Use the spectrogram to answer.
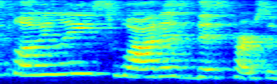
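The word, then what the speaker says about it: Chloe Liese: Like, if I know that her name is Chloe Lise, why does this person not know her name is Chloe Lise?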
